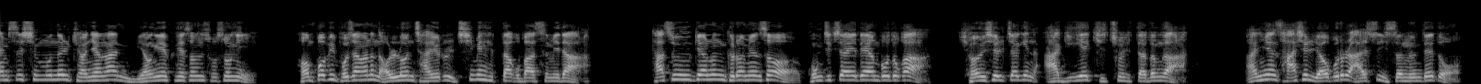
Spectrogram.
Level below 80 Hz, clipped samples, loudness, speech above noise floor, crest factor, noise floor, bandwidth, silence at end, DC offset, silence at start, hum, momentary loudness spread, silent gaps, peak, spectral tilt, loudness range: -72 dBFS; under 0.1%; -25 LUFS; 52 dB; 18 dB; -77 dBFS; 8.6 kHz; 0.2 s; under 0.1%; 0 s; none; 6 LU; none; -8 dBFS; -3.5 dB/octave; 2 LU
